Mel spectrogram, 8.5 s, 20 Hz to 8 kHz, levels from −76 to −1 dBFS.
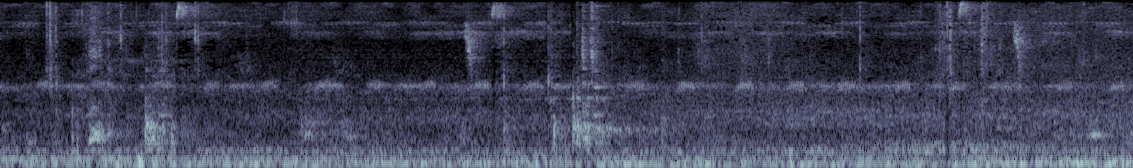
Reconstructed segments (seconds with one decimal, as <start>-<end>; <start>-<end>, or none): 2.2-4.3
